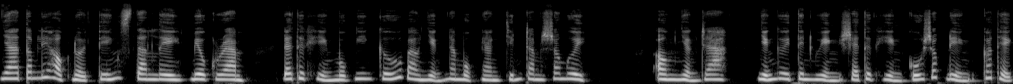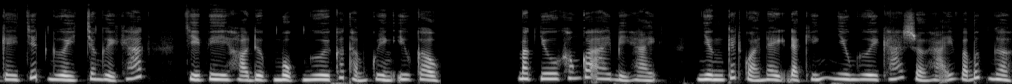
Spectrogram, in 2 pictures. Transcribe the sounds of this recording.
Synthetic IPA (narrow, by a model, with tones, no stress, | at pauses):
ɲaː˨˩t̪ə˧mli˨˦ɦa˨˩wk͡p̚no̰˧˥jt̪i˨˦əŋst̪a˧nli˧mi˧wɡɹaː˧m | ɗa̰ː˧˥t̪ʰɨ˨˩k̚hḭ˧˨ənmo˨˩t̚ŋi˧ənkɨ˨˦wvaː˨˩wɲɨ̰˧˥ŋna˧mːo˨˩t̚ŋaː˨˩nt͡ɕi˨˦nt͡ɕa˧msa˨˦wmɨ˧əj | ʔə˧wŋ͡mɲə̰˧˨nzaː˧ | ɲɨ̰˧˥ŋːɨ˨˩əjt̪ï˨˩nŋwḭ˧˨ənsɛ̰˧˥t̪ʰɨ˨˩k̚hḭ˧˨ənku˨˦sə˦˥wk͡p̚ɗḭ˧˨ənkɔ˨˦t̪ʰe˧˩ɣə˧jt͡ɕe˦˥t̚ŋɨ˨˩əjt͡ɕɔ˧ŋɨ˨˩əjxaː˦˥k̚ | t͡ɕḭ˧˩vi˨˩hɔ̰˧˨ɗɨ˨˩ək̚mo˨˩t̚ŋɨ˨˩əjkɔ˨˦t̪ʰə˧˩mkwi˨˩ənʔi˧əwkə˨˩w | ma˨˩k̚zu˨˩xə˧wŋ͡mkɔ˨˦ʔaː˧jɓḭ˧˨ɦa̰ː˧˨j | ɲɨ˧ŋke˦˥t̚kwaː˧˩na˨˩jɗa̰ː˧˥k̚xi˨˦ənɲi˨˩əwŋɨ˨˩əjxaː˨˦sə̰ː˧˨ɦa̰ː˧˥˨jvaː˨˩ɓə˦˥t̚ŋəː˨˩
